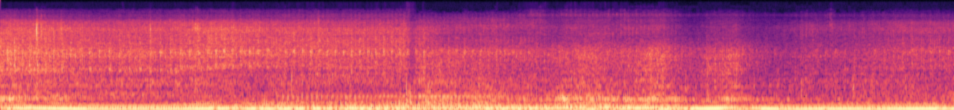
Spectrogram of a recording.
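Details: Car rolling out: loud, raspy low rumble with chuffing, blowy edge under the engine note; exhaust leak traced to a hole in the middle silencer.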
